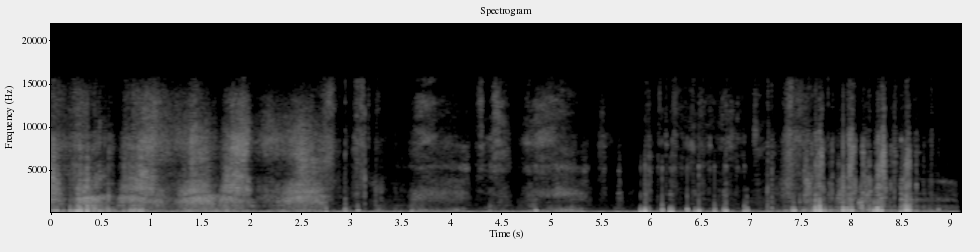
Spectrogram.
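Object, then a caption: Paperback book with glossy paper cover. Fingertips and nails scratch and tap the glossy paper cover of a closed, hand-held paperback copy of the novel "Throne of Glass." Soft, continuous scratching fills the first half, then gives way to sharper, irregular taps over a steady low hum.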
